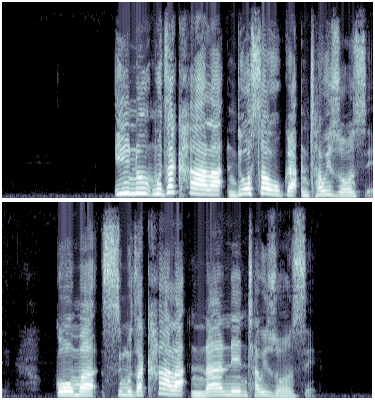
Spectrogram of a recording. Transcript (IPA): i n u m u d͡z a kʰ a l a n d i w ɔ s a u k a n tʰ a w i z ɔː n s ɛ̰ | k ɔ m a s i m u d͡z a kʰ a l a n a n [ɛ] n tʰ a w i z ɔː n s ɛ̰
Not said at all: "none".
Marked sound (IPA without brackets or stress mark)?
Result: ɛ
